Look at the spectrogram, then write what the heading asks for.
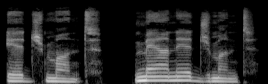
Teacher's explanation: Stress man and keep E soft. The G is silent.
